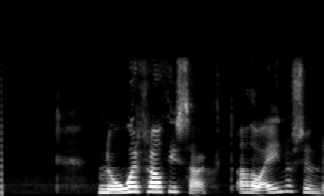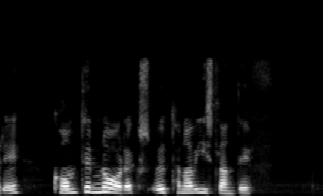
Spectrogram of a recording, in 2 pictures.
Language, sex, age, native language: Icelandic, female, 40-49, Icelandic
